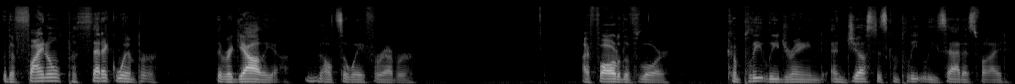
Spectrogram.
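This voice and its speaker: A narrator reading fan fiction as a dramatic story, deliberate and expressive, acting out the dialogue. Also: mid-range voice, no room sound, studio quality.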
